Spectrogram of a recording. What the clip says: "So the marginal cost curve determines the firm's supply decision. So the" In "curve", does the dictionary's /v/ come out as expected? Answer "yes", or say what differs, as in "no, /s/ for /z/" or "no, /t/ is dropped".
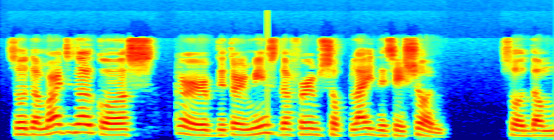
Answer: no, /b/ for /v/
